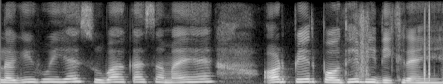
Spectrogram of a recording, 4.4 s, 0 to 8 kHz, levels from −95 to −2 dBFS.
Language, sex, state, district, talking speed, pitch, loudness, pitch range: Hindi, female, Bihar, Patna, 190 wpm, 230 Hz, -23 LUFS, 215-245 Hz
